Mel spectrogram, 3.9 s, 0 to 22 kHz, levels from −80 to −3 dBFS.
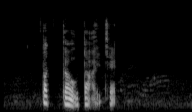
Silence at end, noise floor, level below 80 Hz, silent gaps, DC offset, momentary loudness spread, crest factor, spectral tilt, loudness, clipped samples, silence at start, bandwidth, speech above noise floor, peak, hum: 1.55 s; -66 dBFS; -82 dBFS; none; under 0.1%; 11 LU; 24 dB; -5.5 dB/octave; -31 LUFS; under 0.1%; 0.85 s; 12.5 kHz; 36 dB; -10 dBFS; none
